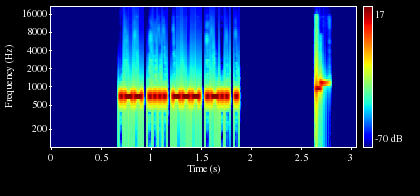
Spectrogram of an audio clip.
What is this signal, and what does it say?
Morse code, heard as a keyed tone, about 53 wpm, 700 Hz. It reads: WHOLE
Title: Sets of 2 Words - New Word Drill - 50wpm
